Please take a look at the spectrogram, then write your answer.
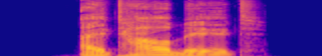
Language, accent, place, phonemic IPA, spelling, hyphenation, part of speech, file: German, Germany, Berlin, /alˈtaːˌbɪlt/, Altarbild, Al‧tar‧bild, noun, De-Altarbild.ogg
- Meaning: altarpiece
